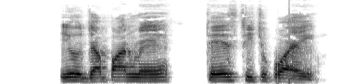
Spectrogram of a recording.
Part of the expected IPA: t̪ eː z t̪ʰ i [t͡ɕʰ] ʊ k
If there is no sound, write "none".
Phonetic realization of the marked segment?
t͡ɕ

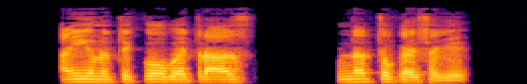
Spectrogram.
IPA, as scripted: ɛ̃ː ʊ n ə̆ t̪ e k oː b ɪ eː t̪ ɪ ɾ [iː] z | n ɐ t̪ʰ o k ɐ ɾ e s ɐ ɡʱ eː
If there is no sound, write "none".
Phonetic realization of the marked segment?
aː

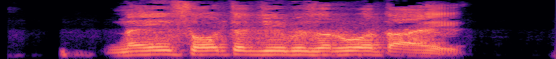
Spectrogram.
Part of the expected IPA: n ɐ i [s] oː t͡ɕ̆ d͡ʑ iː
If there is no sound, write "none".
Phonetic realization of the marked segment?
s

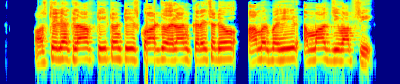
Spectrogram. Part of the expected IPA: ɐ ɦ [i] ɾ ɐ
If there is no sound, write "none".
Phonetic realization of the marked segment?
iː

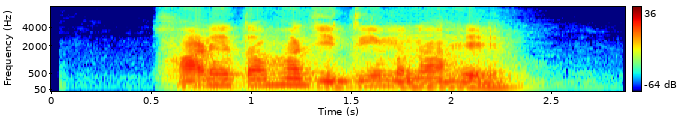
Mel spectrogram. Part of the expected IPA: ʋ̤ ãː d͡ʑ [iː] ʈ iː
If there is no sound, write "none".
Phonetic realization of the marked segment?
iː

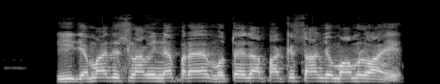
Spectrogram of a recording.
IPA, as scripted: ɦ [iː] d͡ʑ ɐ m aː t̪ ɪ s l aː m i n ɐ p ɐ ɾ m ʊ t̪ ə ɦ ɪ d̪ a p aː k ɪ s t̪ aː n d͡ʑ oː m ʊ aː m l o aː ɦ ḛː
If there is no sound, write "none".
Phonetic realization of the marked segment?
iː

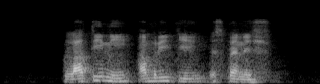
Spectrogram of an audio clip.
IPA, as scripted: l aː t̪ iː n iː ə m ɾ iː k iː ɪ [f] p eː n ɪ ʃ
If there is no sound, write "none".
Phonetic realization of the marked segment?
s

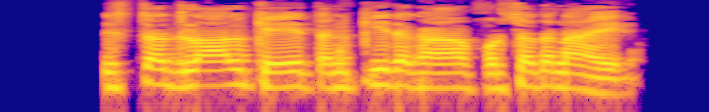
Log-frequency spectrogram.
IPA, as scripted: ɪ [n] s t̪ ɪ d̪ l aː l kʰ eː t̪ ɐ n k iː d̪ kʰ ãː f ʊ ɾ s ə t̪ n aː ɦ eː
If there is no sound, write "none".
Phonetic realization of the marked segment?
none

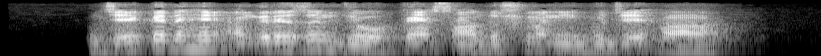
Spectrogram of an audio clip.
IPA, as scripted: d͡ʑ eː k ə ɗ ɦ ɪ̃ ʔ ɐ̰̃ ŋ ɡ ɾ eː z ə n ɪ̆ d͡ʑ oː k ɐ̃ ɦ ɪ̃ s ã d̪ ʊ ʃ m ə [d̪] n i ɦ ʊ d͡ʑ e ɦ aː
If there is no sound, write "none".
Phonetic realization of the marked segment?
none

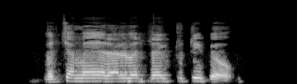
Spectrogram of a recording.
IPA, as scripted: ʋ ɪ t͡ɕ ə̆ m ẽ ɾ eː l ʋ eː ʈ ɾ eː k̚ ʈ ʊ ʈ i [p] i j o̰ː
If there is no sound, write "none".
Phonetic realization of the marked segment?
p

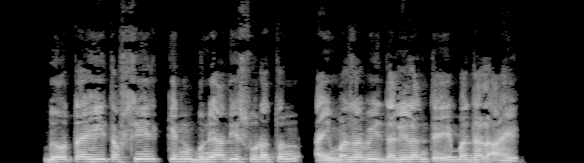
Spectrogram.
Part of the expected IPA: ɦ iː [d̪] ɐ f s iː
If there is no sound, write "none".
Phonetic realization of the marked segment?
t̪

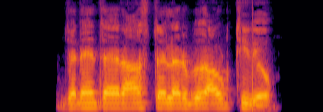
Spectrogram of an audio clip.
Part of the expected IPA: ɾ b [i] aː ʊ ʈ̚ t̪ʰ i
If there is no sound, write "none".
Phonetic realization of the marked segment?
ɪ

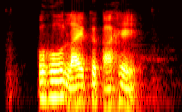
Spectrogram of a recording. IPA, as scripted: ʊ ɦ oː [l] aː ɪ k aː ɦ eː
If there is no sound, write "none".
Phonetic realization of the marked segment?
l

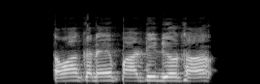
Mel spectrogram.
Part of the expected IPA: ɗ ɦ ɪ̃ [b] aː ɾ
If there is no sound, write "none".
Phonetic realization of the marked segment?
p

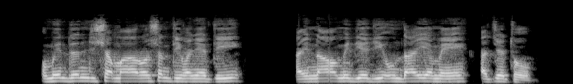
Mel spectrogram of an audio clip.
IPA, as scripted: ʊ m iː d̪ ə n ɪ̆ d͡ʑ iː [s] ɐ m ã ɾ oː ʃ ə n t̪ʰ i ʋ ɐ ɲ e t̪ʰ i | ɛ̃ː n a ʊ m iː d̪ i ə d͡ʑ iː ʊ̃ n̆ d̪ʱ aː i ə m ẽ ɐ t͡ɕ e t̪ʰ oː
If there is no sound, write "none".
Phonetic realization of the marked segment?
ʃ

